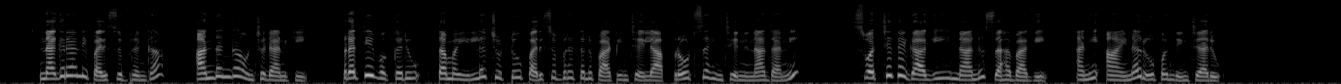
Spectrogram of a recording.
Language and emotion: Telugu, neutral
